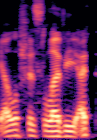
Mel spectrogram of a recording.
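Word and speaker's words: Éliphas Lévi: Eliphas Levy.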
